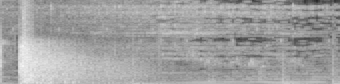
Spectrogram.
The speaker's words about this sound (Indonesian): Namun karena diketahui membawa senjata, akhirnya Belanda pun menembaknya.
